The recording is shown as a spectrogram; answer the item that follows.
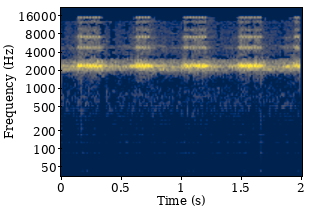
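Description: Cricket-chirp sound effect cut in abruptly: a steady, high, evenly pulsing chirp that stops sharply when the talking resumes. It is the comic 'crickets' gag that marks an awkward silence after a weird remark.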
